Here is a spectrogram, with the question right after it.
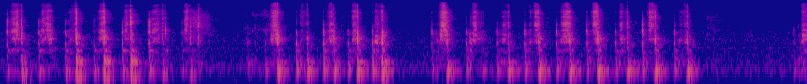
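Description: A wooden stick stylus scratches and rubs away the coating of black scratch paper in a small spiral pad. Rapid, short scraping strokes come in bursts with brief pauses between them. Each stroke has a dry, raspy texture and low body, and the clip ends with a quieter stretch.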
